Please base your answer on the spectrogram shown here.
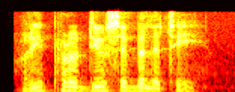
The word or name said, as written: reproducibility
